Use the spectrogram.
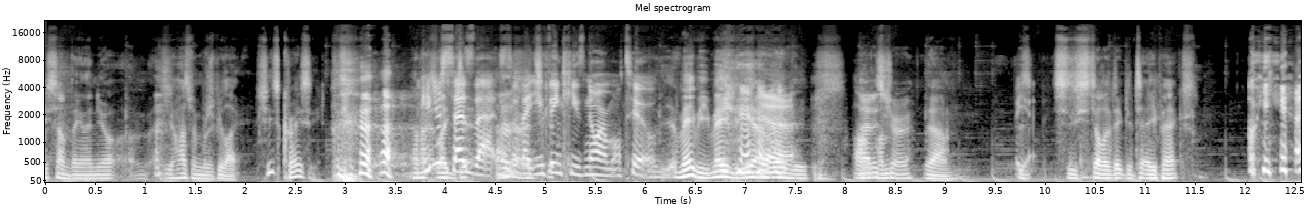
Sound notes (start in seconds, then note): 2.8 laughing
